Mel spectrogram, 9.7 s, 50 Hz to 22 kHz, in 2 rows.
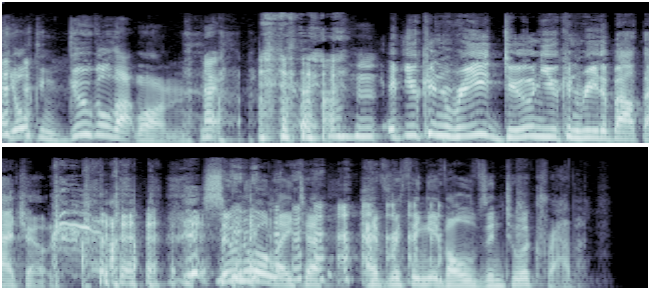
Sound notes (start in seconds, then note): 1.4 snickers; 5.2 both laugh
